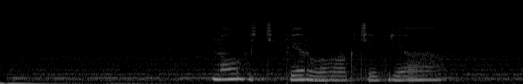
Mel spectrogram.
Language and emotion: Russian, sad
